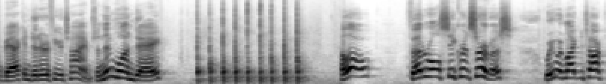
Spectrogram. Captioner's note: knocking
